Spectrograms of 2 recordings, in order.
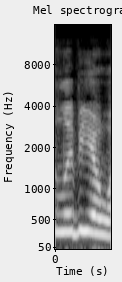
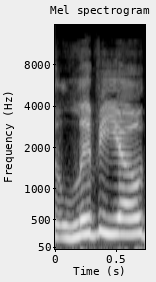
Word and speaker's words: Lyvio: Does the Livio app involve any education where you're explaining to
